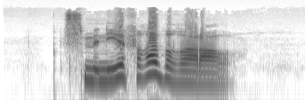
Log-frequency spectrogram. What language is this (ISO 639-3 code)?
kab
